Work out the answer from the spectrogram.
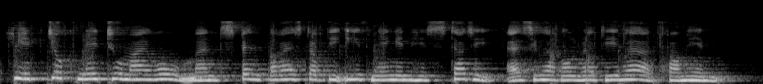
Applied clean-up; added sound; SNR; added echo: neural separator model SepFormer DNS4.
